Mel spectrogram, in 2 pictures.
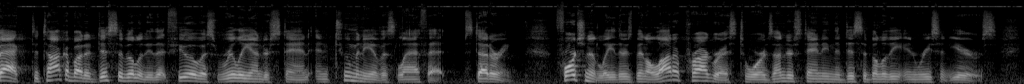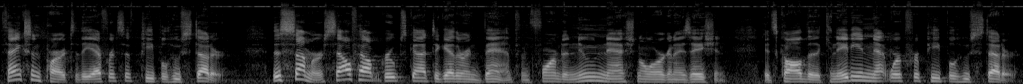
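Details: Adult male narrator; fluent speech.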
